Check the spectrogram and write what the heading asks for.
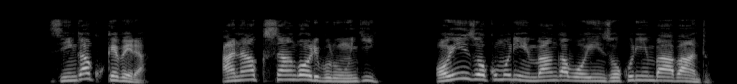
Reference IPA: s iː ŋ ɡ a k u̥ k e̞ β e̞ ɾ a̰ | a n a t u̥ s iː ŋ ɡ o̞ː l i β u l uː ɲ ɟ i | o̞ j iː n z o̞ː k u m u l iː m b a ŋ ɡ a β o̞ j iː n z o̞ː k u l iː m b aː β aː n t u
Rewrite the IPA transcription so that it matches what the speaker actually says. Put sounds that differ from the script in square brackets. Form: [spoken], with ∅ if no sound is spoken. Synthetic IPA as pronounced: s iː ŋ ɡ a k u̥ k e̞ β e̞ ɾ a̰ | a n a [k] u̥ s [aː] ŋ ɡ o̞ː l i β u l uː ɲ ɟ i | o̞ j iː n z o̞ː k u m u l iː m b a ŋ ɡ a β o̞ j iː n z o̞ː k u l iː m b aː β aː n t u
